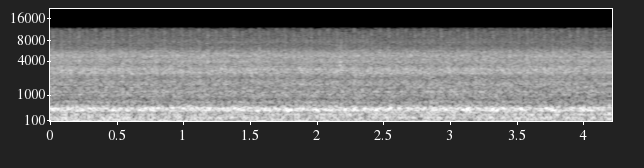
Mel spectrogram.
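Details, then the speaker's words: Ford Flex 3.5 at warm idle after water pump and timing component replacement for oil leak, coolant loss and P0016, run near an hour: even steady hum, no ticking or rattle, no leaks, no codes. "But so far so good. It sounds good. No codes popped up."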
